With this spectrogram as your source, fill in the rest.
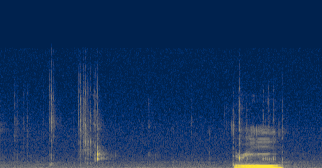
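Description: An eggshell cracks against a bowl's rim.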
